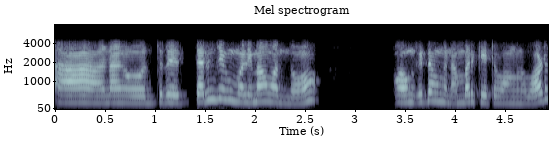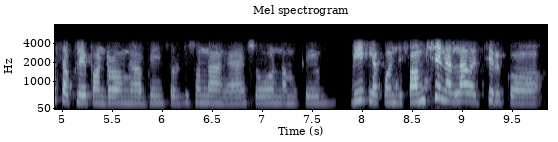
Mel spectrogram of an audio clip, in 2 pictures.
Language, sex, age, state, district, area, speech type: Tamil, female, 18-30, Tamil Nadu, Ranipet, rural, conversation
